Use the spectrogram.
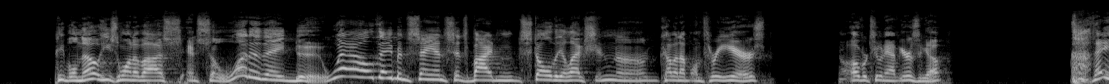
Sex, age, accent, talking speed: male, 50-69, American, 190 wpm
